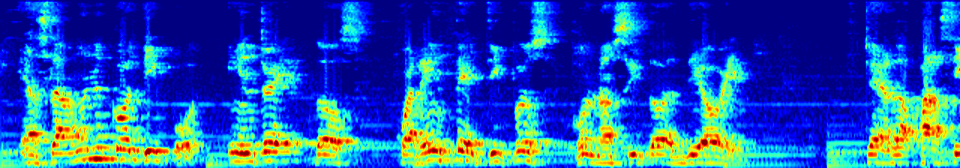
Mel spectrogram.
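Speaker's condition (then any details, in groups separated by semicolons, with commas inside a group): Ataxia; acquired, Lance-Adams syndrome, post-coma brain damage, ataxia, myoclonus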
